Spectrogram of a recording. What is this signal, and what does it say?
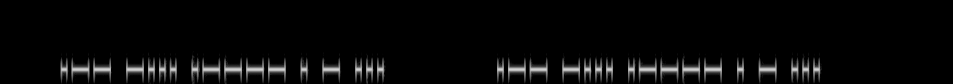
Morse code, heard as a keyed tone, about 22 wpm, 700 Hz. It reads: WB1ETS WB1ETS
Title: USA Call Signs - 6 Characters - Repeated 2x - 22wpm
